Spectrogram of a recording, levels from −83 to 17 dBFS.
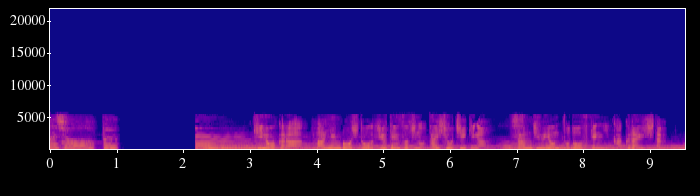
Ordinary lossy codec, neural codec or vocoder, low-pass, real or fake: AAC, 24 kbps; none; 5.4 kHz; real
